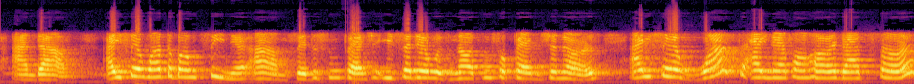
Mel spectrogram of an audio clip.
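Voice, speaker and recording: A woman's high voice with lively intonation over noticeable background noise. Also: fairly slow pace. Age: 60s. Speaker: caller. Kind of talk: phone-in request. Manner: halting.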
